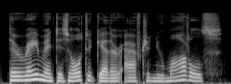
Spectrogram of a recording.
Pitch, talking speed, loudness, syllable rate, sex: 170 Hz, 180 wpm, -17 LUFS, 6.3 syllables/s, female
